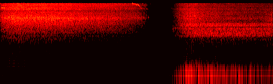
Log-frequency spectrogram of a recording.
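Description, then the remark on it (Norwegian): A person breathes slowly and deliberately: a long, soft exhale, a brief silent pause, then a fuller, louder breath with a breathy rush. “Og så puster jeg.”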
